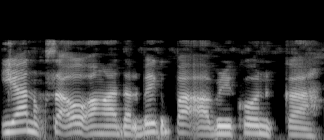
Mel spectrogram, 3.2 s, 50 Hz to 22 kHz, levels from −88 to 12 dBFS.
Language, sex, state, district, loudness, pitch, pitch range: Garo, female, Meghalaya, South Garo Hills, -13 LUFS, 185 Hz, 175-210 Hz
